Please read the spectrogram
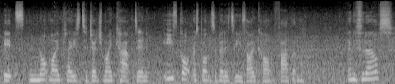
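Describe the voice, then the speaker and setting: A woman plays a reserved female sailor in a video game, mid-pitched. She chooses words carefully and respectfully, with noisy outdoor harbour ambience behind her. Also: normal speed, natural voice. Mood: careful, uneasy. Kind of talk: video game dialogue acting.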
